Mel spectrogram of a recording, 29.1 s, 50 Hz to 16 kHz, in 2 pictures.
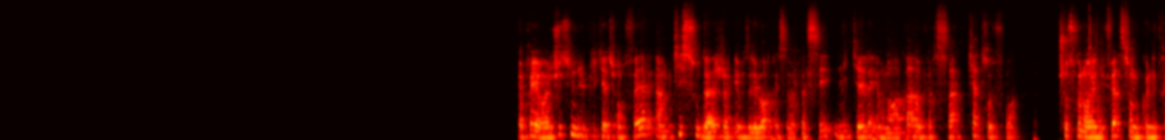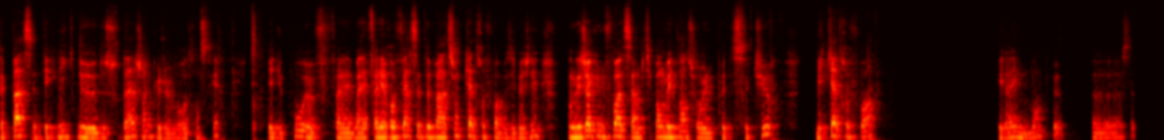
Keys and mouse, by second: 0.7 right click, 2.0 ctrl+click, 5.0-6.0 drag, 7.9 right click, 9.4-10.7 drag, 12.7-13.7 drag, 16.9 ctrl+click, 19.6 shift+middle drag, 20.1 middle click, 20.6 shift+middle click, 21.5 right click, 22.1 shift+right click, 22.5 shift+right click, 23.9 right click, 27.7 right click, 28.7 right click.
